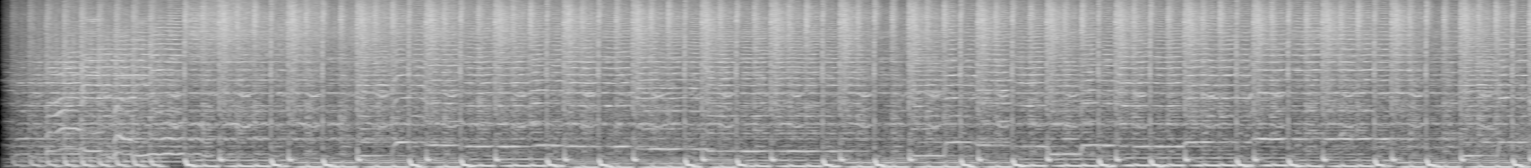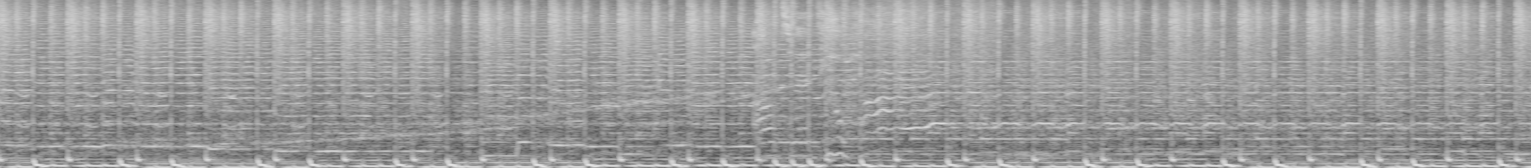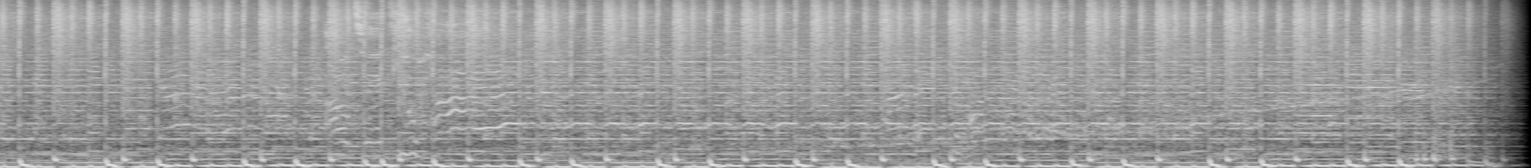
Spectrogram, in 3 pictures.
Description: женский голос
Electronic
club
drum n bass
DnB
